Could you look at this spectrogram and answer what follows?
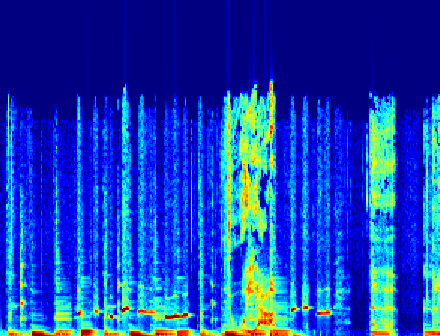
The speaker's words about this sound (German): Es war an einem regnerischen Sonntag und ich lief ein bisschen durch die Gegend und pfiff ein Liedchen vor mich hin.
